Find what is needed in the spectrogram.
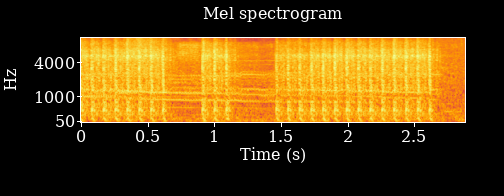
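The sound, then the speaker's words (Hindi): Machine gun fire in battle, with a wounded soldier on the trigger: three loud bursts of sharp, evenly spaced rapid shots, separated by short pauses. “घायल major ने machine gun मंगाई और उसके trigger को रस्सी से अपने पैर पर बंधवा लिया उन्होंने रस्सी की मदद से पैर से फायरिंग शुरू कर दी”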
